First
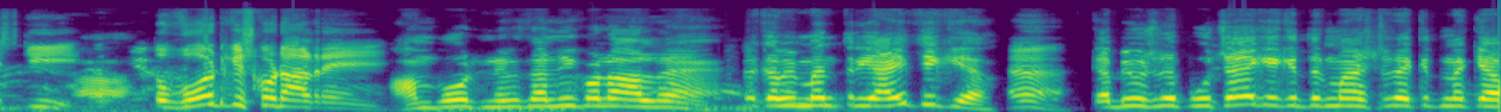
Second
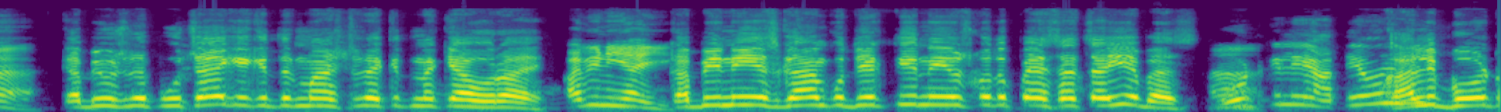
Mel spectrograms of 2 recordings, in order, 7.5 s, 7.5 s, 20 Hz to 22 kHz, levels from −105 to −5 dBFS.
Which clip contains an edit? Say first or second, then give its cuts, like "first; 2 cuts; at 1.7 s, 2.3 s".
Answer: first; 1 cut; at 3.8 s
